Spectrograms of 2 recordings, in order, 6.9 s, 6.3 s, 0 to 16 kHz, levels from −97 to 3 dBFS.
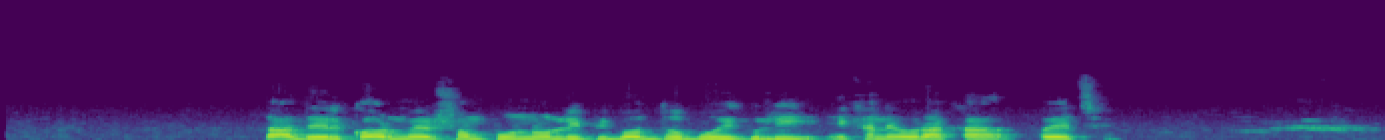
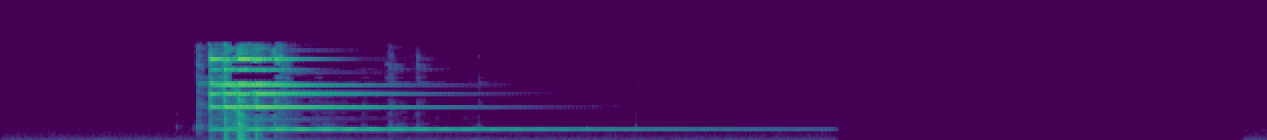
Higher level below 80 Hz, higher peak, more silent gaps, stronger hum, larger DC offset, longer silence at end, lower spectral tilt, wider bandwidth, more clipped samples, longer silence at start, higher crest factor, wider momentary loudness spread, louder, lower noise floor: first, -56 dBFS vs -62 dBFS; first, -2 dBFS vs -8 dBFS; neither; neither; neither; second, 0.25 s vs 3.75 s; first, -11.5 dB/octave vs 2 dB/octave; second, 4.5 kHz vs 11.5 kHz; neither; first, 1.35 s vs 1.05 s; second, 14 dB vs 24 dB; second, 6 LU vs 26 LU; first, -15 LUFS vs -20 LUFS; second, -66 dBFS vs -77 dBFS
